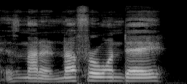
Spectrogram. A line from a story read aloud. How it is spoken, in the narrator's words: He groaned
